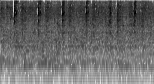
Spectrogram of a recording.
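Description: Diaphragm jig running, its pulsing mechanism making a rapid, even mechanical clatter of about five beats a second.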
